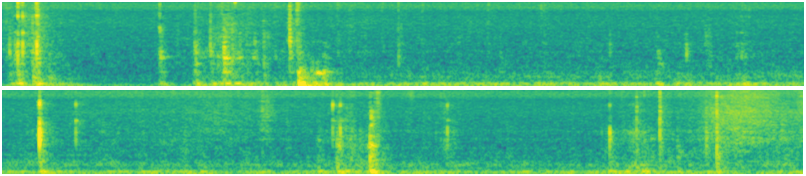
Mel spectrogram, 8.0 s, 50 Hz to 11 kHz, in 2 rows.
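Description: Dometic RM 5380 absorption fridge being lit on gas: a few sharp clicks from its control knob and ignition button, the loudest about one and a half seconds in. Under them runs a steady low rumble from the gas burner, the Bunsen-burner-like noise the owner finds too loud.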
